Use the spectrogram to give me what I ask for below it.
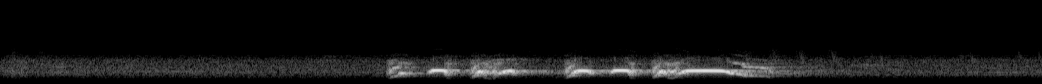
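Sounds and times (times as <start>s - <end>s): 
barred owl hooting: 3.9s - 8.0s.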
